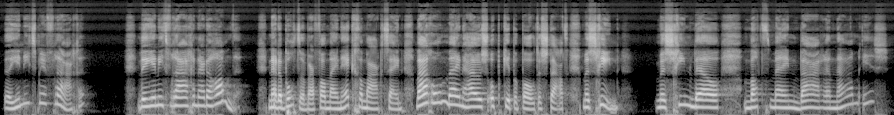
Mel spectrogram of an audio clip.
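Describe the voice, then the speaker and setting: A woman's voice: fairly high pitch, lively intonation, a little slow. Woman playing a fierce old witch. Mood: boastful. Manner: loud, stern, scolding.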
